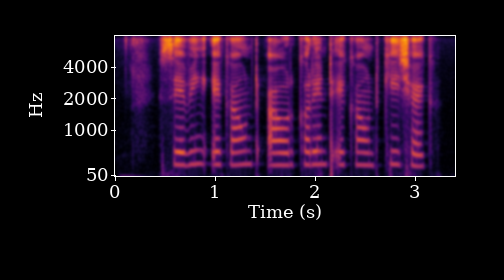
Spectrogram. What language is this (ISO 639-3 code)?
mai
